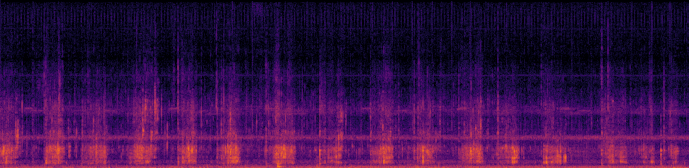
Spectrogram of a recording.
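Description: A hand squelching and mixing wet, seasoned raw meat in a metal pot, a soft squish about twice a second, kneading in the marinade.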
